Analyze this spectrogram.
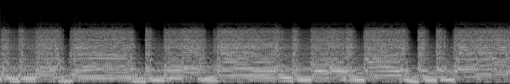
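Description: Overdriven electric guitar played through a crunch tone with a drive pedal switched in, thick crunchy tone, chords strummed loud and continuous with brief gaps between phrases, saturated and gritty throughout, no voices.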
